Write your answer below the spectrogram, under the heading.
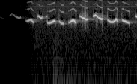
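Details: Chestnut-bellied Seed-finch training song, the Surinamese 'pijé-pijé' type: a fast run of about nine clear, high whistled notes that slide up and down, in a quiet setting.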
